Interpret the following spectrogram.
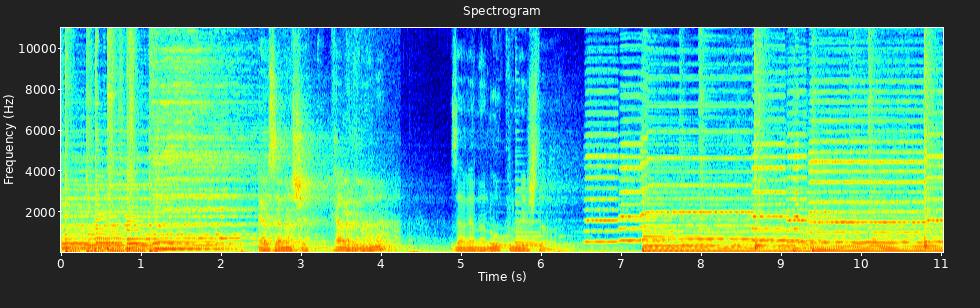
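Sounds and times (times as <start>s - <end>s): bass line: 0.0s - 2.6s, 6.5s - 11.0s
keyboard and guitar instrumental: 0.0s - 3.4s, 5.6s - 11.0s
held keyboard note: 5.7s - 11.0s.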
